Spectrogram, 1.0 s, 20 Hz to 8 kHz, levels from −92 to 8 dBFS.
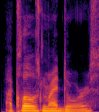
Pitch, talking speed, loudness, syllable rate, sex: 130 Hz, 240 wpm, -17 LUFS, 5.7 syllables/s, male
